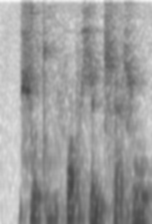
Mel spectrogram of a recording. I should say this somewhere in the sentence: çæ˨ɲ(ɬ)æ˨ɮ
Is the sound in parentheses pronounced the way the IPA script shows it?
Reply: yes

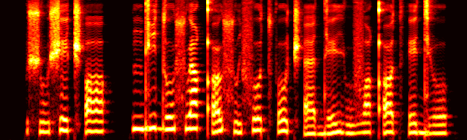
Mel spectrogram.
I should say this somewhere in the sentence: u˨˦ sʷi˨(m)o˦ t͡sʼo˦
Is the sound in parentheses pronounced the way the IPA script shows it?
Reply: no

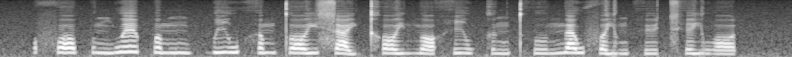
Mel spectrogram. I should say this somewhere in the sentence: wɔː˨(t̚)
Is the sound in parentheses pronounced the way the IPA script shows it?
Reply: yes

